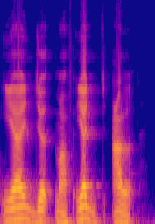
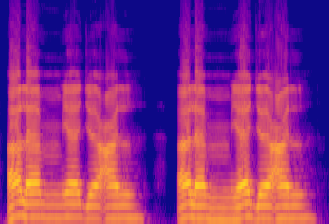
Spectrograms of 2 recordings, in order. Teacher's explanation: Qalqalah di sini ada pantulan di dalam membacanya, harus kita pantulkan. Tapi dalam pantulan ini jangan sampai ada menambah hamzah atau dia tidak terpantul.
